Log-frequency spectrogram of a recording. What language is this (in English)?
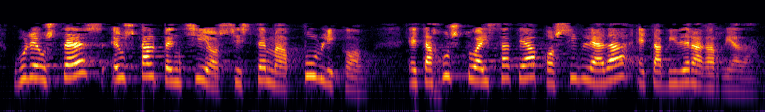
Basque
